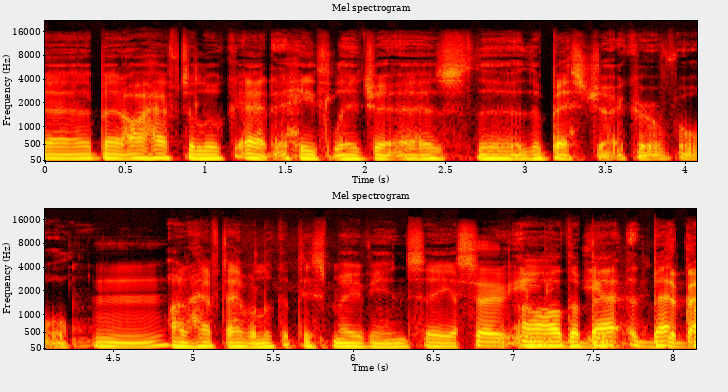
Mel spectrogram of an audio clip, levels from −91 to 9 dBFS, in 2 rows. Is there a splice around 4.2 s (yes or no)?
no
